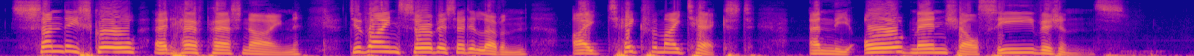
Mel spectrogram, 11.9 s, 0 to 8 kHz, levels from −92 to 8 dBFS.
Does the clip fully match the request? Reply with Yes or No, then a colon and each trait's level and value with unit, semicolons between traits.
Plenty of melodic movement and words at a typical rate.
No: wide, 7.8 semitones; slow, 110 wpm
